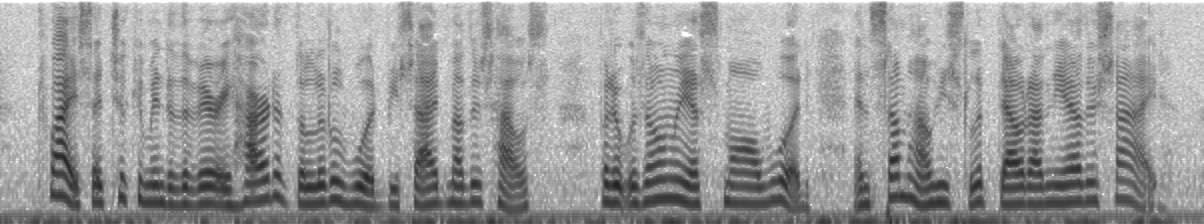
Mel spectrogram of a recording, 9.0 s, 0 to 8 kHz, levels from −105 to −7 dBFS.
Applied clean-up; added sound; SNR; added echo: none; none; none; none.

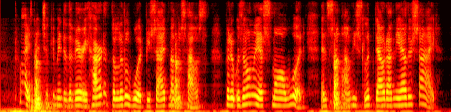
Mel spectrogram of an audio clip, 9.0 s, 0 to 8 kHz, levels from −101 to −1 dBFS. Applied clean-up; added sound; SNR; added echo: neural mask model DeepFilterNet 3.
